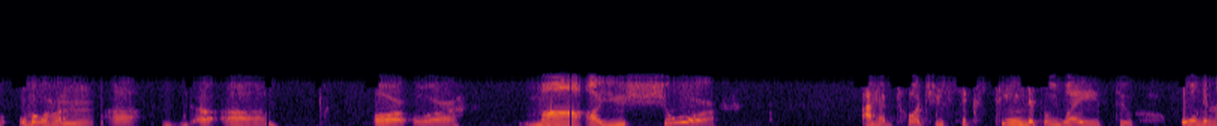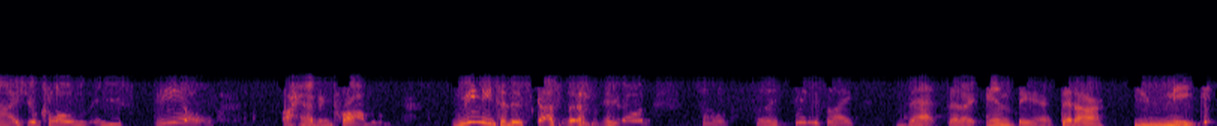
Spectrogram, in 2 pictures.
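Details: Adult woman who says she stutters sometimes, with word repetitions; stuttering.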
